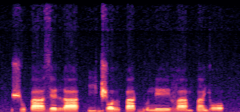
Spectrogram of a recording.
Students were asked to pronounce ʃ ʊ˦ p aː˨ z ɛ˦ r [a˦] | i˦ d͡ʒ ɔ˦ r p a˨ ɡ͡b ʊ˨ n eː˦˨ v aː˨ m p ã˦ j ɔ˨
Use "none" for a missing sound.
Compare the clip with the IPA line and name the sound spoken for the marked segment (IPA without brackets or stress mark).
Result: a˦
